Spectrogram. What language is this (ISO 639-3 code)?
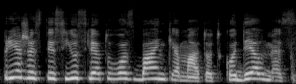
lit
